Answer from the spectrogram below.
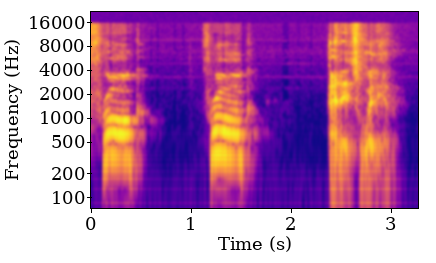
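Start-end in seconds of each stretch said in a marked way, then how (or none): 0.0-1.6 put-on small, piping, very high little kid voice. Retelling how a young boy called out his nickname, imitating William's little voice. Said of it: "I hear this little voice pipe up".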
